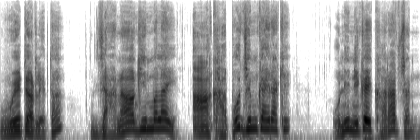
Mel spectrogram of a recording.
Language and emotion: Nepali, disgusted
